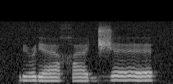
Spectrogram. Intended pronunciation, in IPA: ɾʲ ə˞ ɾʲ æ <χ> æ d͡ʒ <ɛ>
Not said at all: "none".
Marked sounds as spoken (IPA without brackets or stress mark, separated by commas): χ, ɛ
